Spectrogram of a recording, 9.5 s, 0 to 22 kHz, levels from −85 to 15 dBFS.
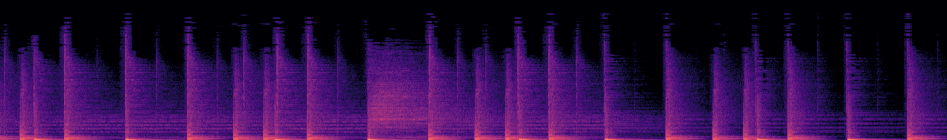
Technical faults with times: none

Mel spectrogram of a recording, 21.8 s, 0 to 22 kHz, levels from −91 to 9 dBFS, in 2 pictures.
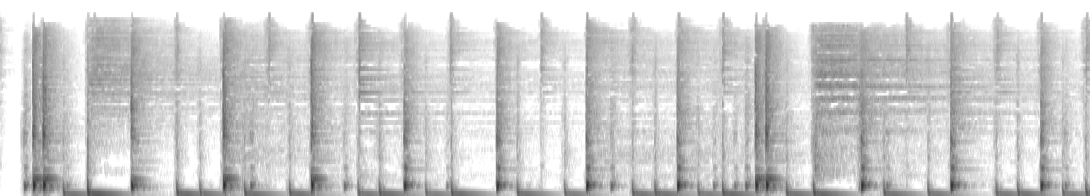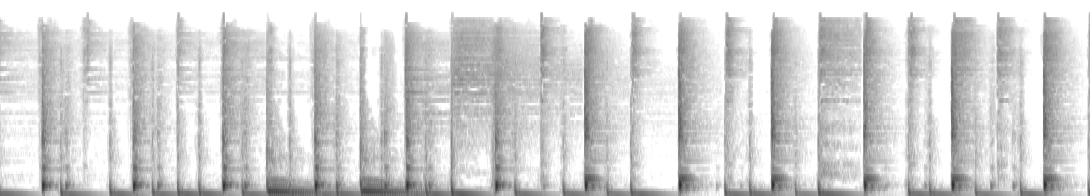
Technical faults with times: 0.00-21.80 transcoding between lossy codecs

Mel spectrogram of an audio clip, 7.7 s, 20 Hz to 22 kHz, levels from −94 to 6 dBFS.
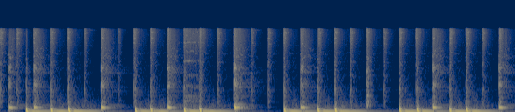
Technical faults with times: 0.00-7.73 Bluetooth LC3 compression

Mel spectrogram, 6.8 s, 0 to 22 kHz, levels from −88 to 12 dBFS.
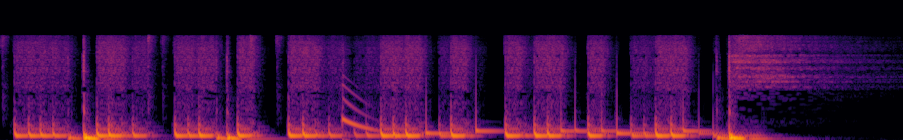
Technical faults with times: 0.00-6.78 low-delay AAC compression
1.29 pre-echo
3.78 pre-echo

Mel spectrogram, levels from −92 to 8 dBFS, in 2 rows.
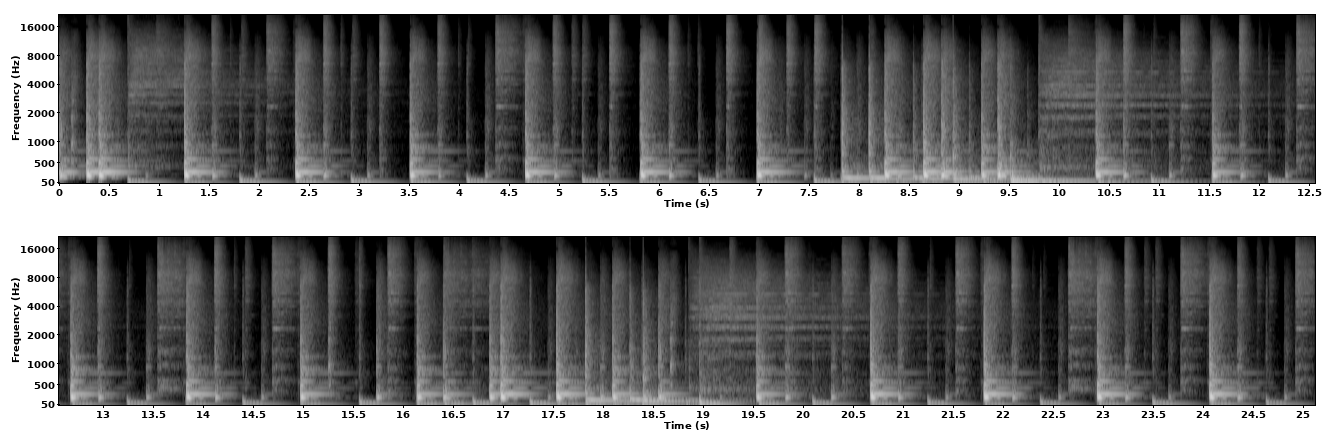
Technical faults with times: none

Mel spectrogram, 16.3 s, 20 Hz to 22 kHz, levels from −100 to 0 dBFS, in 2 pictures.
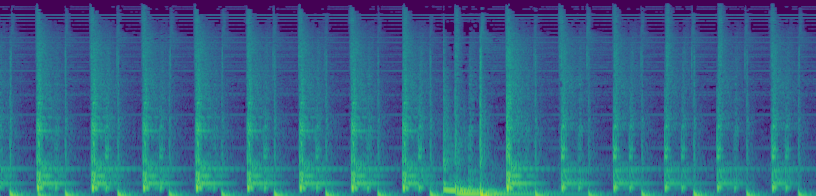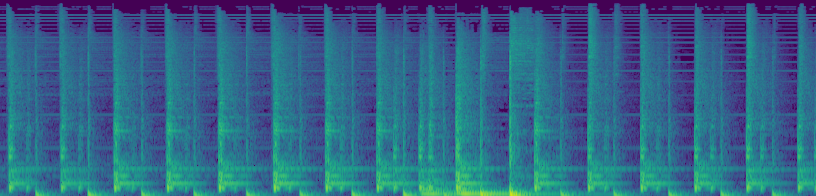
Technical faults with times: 0.00-16.32 USB whine

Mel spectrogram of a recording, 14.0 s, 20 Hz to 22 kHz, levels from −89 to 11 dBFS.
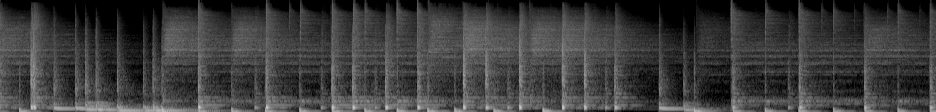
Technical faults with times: none

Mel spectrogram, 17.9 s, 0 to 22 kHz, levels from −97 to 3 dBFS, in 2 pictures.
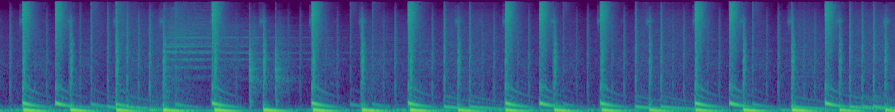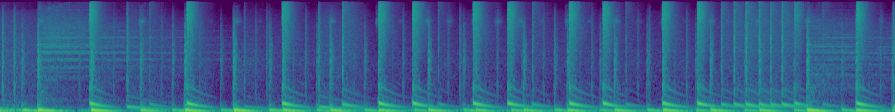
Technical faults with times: none

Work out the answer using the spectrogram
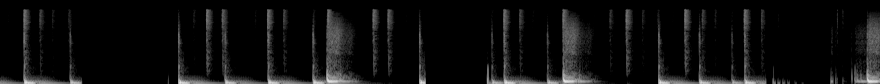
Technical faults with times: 0.81-1.69 digital broadcast dropout
4.25-4.88 digital broadcast dropout
7.66-8.60 digital broadcast dropout

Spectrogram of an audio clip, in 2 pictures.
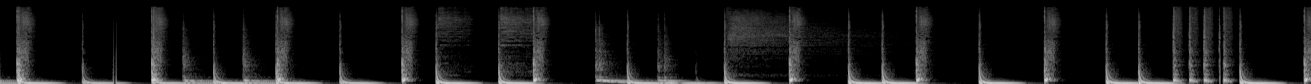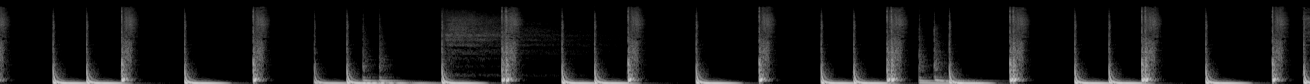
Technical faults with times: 1.13-1.16 gap at a join of encoded pieces
12.20-12.24 gap at a join of encoded pieces

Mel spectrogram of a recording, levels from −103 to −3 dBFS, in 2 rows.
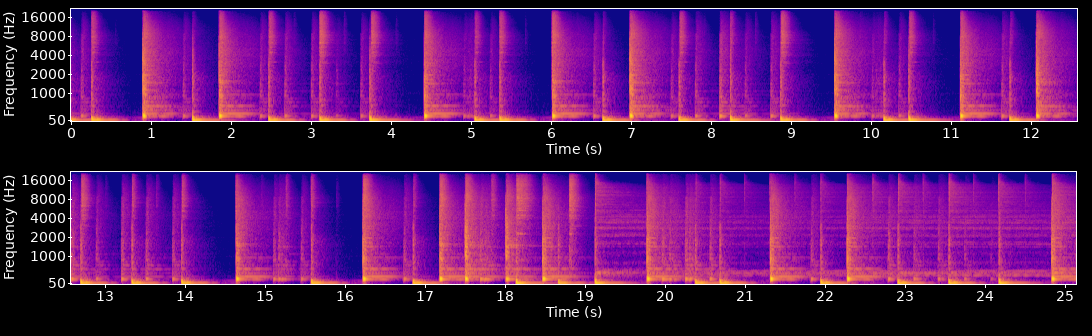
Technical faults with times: none

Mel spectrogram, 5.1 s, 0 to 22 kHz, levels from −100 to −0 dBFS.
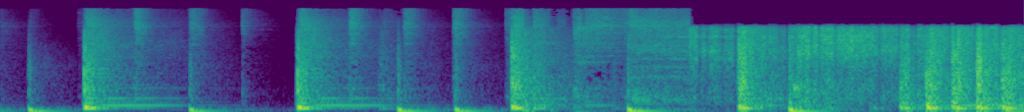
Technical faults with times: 2.61-2.94 repeated packet loss (robotic sound)
3.46-5.12 call bitrate drop

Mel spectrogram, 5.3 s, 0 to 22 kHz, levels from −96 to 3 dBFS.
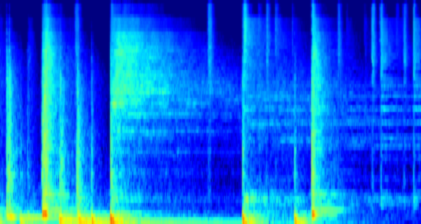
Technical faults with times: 0.00-5.27 Opus compression

